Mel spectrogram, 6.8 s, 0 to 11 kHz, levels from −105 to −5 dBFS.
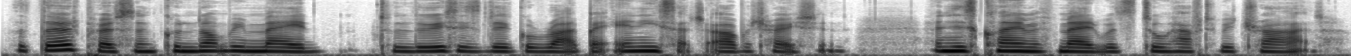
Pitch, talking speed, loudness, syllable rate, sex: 205 Hz, 240 wpm, -18 LUFS, 5.6 syllables/s, female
